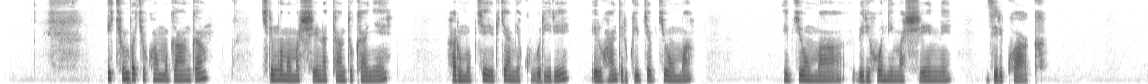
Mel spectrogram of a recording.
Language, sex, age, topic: Kinyarwanda, female, 25-35, health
